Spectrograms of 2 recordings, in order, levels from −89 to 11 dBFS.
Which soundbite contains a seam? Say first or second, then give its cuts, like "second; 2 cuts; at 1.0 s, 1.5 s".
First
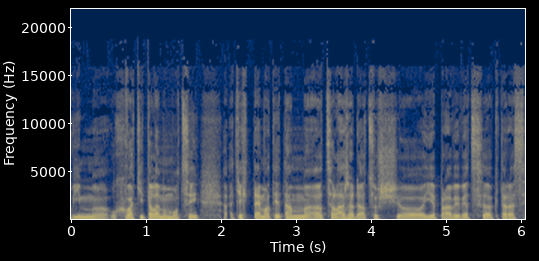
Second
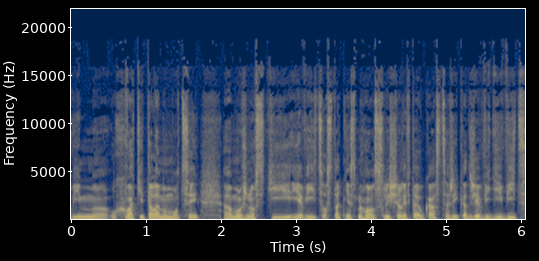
first; 1 cut; at 2.1 s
